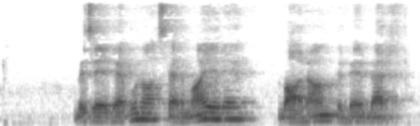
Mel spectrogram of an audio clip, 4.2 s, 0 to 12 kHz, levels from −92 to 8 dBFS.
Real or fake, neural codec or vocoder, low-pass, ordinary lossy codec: real; none; 10.8 kHz; MP3, 48 kbps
